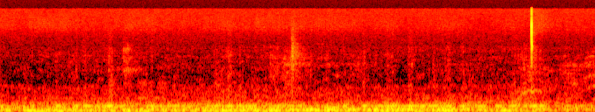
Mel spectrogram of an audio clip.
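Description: Passenger train running at speed, a steady low rumble heard from inside the carriage.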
